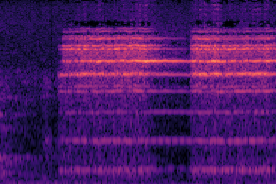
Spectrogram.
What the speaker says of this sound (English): The old woman must have turned in an alarm.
